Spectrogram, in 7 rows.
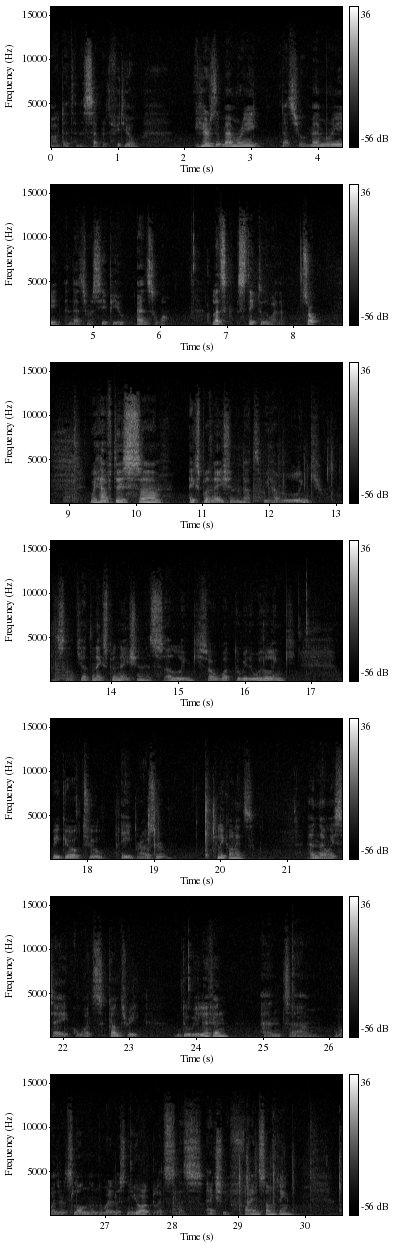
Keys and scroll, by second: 13.0 ctrl+c, 18.9 ctrl+v, 19.8 Return, 28.8-30.5 typing.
